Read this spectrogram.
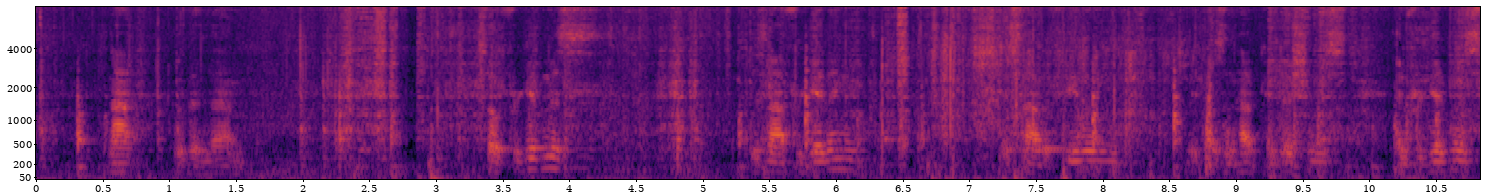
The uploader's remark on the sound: We apologize for the poor audio quality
